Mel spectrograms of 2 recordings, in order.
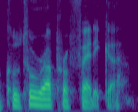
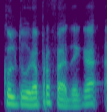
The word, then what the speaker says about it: Cultura Profética: And if I pronounce it a little bit more American, Cultura Profética. And the song... – You can keep it the way it is. – Yeah, Cultura Profética.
